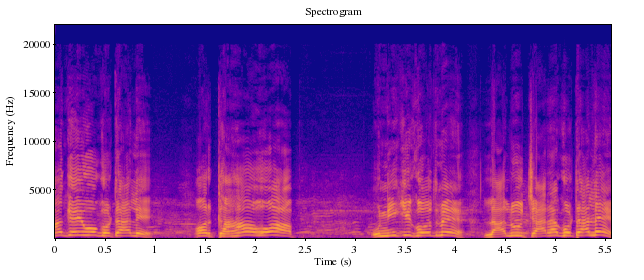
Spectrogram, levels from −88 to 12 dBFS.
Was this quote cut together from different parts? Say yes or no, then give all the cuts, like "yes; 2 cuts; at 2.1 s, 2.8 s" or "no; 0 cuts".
no; 0 cuts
